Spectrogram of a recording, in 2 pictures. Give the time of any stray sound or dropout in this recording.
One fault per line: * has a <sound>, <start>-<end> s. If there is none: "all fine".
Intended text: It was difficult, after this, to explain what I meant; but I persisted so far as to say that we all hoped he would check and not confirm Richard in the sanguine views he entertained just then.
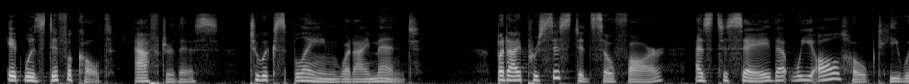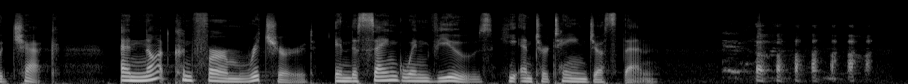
* has a laugh, 16.3-17.9 s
